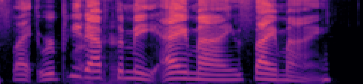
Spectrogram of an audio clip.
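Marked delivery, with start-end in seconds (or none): 1.1-2.2 Memphis accent with a slower delivery. Host teaches KB a catchphrase to repeat after him, Memphis accent. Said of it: "It's some real Memphis stuff".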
